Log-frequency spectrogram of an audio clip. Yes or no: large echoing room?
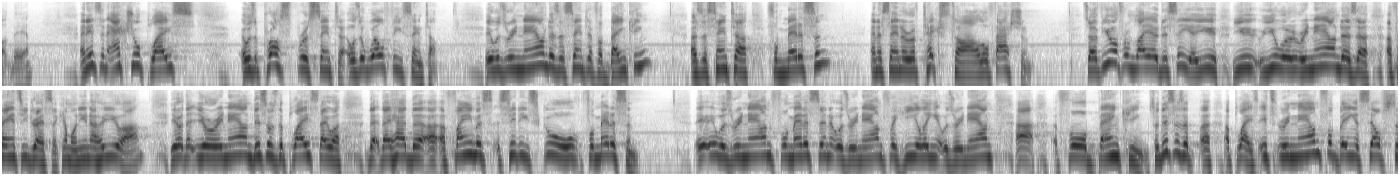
yes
